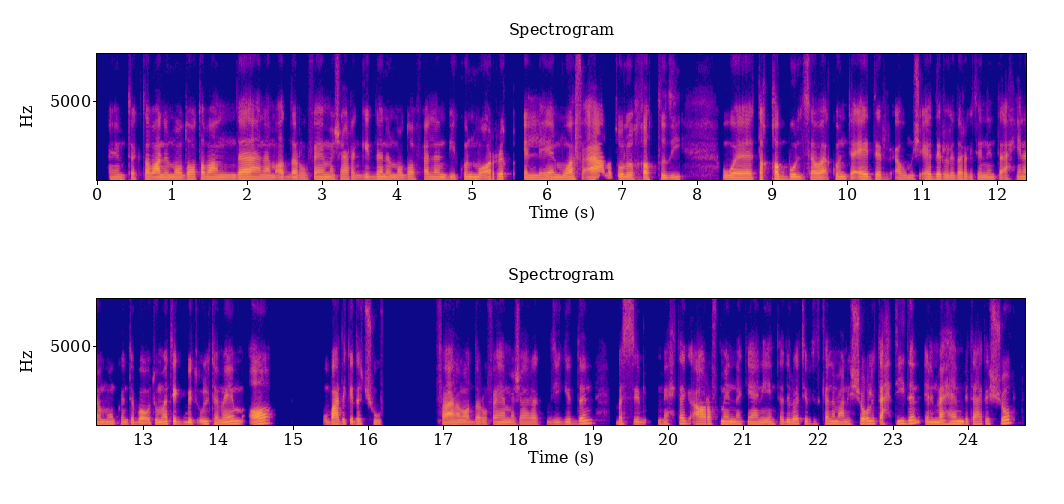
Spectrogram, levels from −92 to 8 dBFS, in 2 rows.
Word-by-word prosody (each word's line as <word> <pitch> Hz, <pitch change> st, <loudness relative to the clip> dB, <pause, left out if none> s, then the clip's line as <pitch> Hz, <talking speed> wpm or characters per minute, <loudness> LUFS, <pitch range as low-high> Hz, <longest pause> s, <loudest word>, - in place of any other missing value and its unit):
فهمتك 130 Hz, -2 st, -6 dB
طبعًا. 135 Hz, -1 st, +4 dB
الموضوع 130 Hz, +2 st, +1 dB
طبعًا 135 Hz, -3 st, 0 dB
ده 140 Hz, 0 st, +5 dB
أنا 130 Hz, -1 st, -1 dB
مقدّر 130 Hz, 0 st, 0 dB
وفاهم 135 Hz, +3 st, -1 dB
مشاعرك 135 Hz, +1 st, -2 dB
جدًا، 135 Hz, +4 st, -2 dB
الموضوع 130 Hz, +1 st, -1 dB
فعلًا 135 Hz, -1 st, -2 dB
بيكون 130 Hz, +2 st, -1 dB
مؤرِّق 150 Hz, +4 st, +1 dB
اللي 125 Hz, -1 st, 0 dB
هي 130 Hz, +2 st, +1 dB
الموافقة 130 Hz, +4 st, +1 dB
على 125 Hz, -3 st, +5 dB
طول 140 Hz, +2 st, +1 dB
الخط 130 Hz, 0 st, 0 dB
دي 125 Hz, +4 st, -3 dB, 0.5 s
وتقبُّل 125 Hz, +3 st, +2 dB
سواء 130 Hz, +1 st, +2 dB
كنت 140 Hz, -2 st, -2 dB
قادر 140 Hz, -2 st, +1 dB
أو 120 Hz, 0 st, -3 dB
مش 115 Hz, 0 st, -7 dB
قادر 140 Hz, -2 st, 0 dB
لدرجة 130 Hz, +2 st, -2 dB
إن 125 Hz, 0 st, -1 dB
أنت 135 Hz, 0 st, -5 dB
أحيانًا 140 Hz, -1 st, -2 dB
ممكن 135 Hz, 0 st, -3 dB
تبقى 125 Hz, -3 st, +1 dB
أوتوماتيك 135 Hz, +7 st, +1 dB
بتقول 130 Hz, +4 st, 0 dB
تمام، 145 Hz, +3 st, +1 dB
آه، 185 Hz, +3 st, +6 dB, 0.6 s
وبعد 140 Hz, +3 st, +4 dB
كده 145 Hz, +1 st, -1 dB
تشوف. 135 Hz, -3 st, -7 dB, 0.8 s
فأنا 125 Hz, +1 st, +3 dB
مقدّر 130 Hz, +2 st, -2 dB
وفاهم 130 Hz, +1 st, -2 dB
مشاعرك 130 Hz, 0 st, -5 dB
دي 125 Hz, 0 st, -7 dB
جدًا، 145 Hz, +7 st, -1 dB, 0.3 s
بس 140 Hz, 0 st, -2 dB, 0.3 s
محتاج 130 Hz, +7 st, -5 dB
أعرف 145 Hz, 0 st, +1 dB
منّك 140 Hz, -1 st, 0 dB
يعني 135 Hz, -2 st, -1 dB
أنت 140 Hz, 0 st, -6 dB
دلوقتي 150 Hz, +3 st, -1 dB
بتتكلِّم 140 Hz, +2 st, -3 dB
عن 130 Hz, -1 st, -2 dB
الشُغل 155 Hz, +6 st, +1 dB
تحديدًا، 165 Hz, +4 st, 0 dB
المهام 135 Hz, +3 st, +2 dB
بتاعة 140 Hz, +1 st, -3 dB
الشُغل؟ 185 Hz, +8 st, 0 dB
135 Hz, 150 wpm, -24 LUFS, 125-145 Hz, 0.8 s, آه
